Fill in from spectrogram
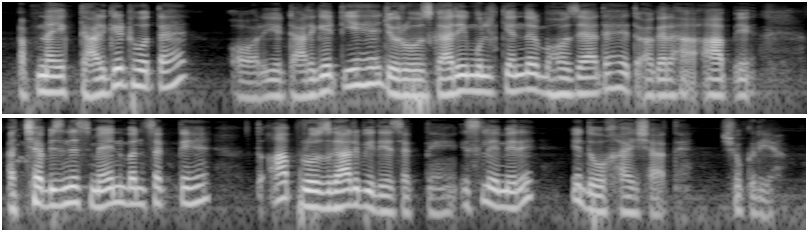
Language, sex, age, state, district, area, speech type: Urdu, male, 18-30, Delhi, South Delhi, urban, spontaneous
